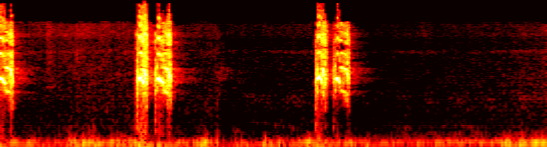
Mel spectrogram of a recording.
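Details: Talking Indian ringneck parakeet giving sharp, raspy double squawks at intervals of nearly two seconds, with quiet low hum between calls.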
